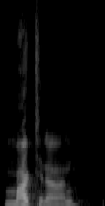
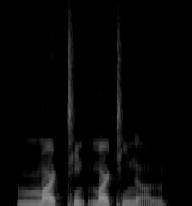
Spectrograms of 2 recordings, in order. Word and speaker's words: Martinon: The main character, Martinon, like Martin, but with an O-N. Martinon. – What? – Martinon. It's just spelled like Martin. An O-N, another O, add an O-N at the end.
